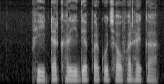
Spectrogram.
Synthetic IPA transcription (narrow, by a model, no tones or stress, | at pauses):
pʰiːʈəɾkʰɐɾiːd̪epəɾkʊt͡ʃʰɔːpʰəɾɦɛːkaː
